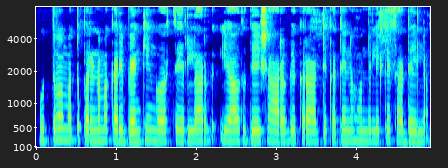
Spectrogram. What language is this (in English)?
Kannada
